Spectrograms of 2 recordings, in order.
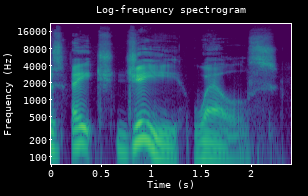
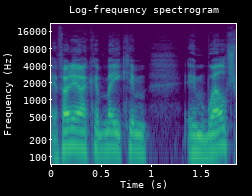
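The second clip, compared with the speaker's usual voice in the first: usual speaking voice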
